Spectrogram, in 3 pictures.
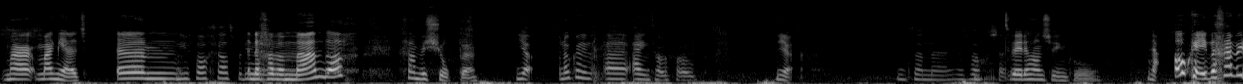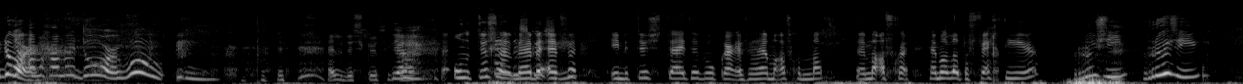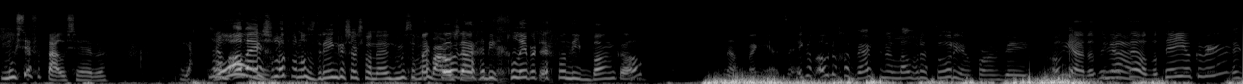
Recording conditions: wind noise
